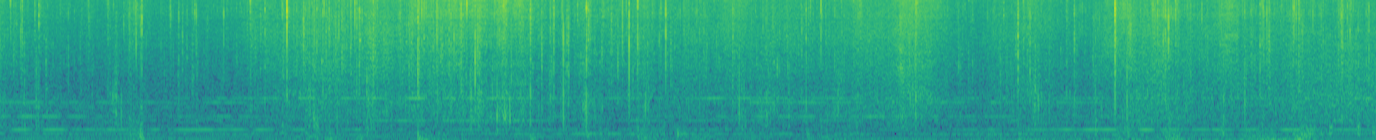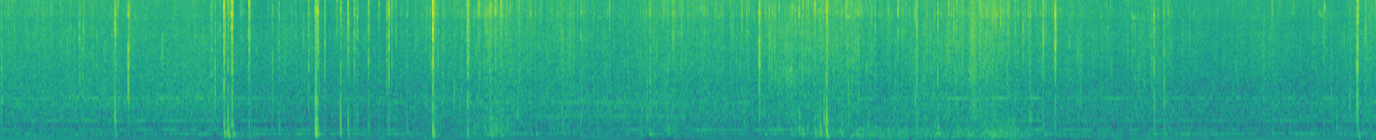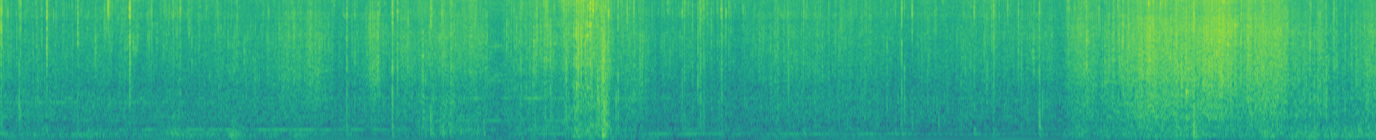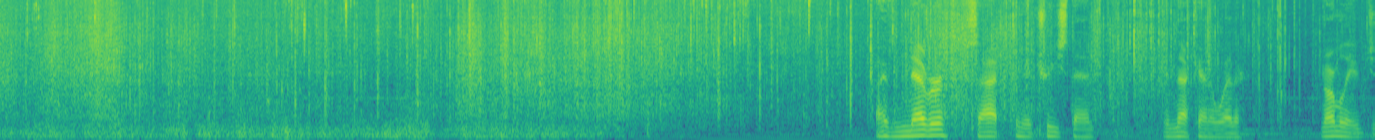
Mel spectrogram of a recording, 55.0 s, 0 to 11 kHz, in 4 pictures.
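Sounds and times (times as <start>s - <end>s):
rain on a tarp: 0.0s - 55.0s
tarp flapping: 0.0s - 55.0s
wind gusting: 0.0s - 55.0s.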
